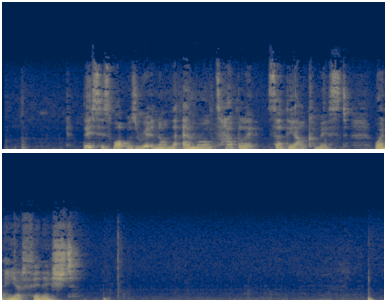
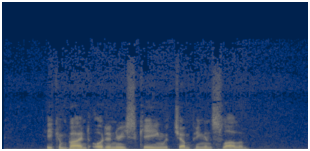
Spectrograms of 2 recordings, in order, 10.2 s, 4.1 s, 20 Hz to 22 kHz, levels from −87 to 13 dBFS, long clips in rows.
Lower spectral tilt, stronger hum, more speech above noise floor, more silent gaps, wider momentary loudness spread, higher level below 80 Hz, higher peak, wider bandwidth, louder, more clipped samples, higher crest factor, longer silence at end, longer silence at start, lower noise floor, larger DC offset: second, -4.5 dB/octave vs -6 dB/octave; neither; first, 38 dB vs 29 dB; neither; first, 15 LU vs 9 LU; second, -58 dBFS vs -46 dBFS; first, -2 dBFS vs -6 dBFS; second, 13.5 kHz vs 16.5 kHz; first, -20 LUFS vs -26 LUFS; neither; about the same, 20 dB vs 20 dB; second, 0.15 s vs 0.8 s; second, 0.25 s vs 0.55 s; about the same, -57 dBFS vs -54 dBFS; neither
